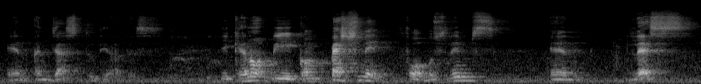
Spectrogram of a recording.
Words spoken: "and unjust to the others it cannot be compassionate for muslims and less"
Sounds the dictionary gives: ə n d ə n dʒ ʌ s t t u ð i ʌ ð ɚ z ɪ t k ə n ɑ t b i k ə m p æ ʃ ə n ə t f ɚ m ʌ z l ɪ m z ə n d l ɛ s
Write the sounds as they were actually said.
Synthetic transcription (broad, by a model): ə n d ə n dʒ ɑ s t t u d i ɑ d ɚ s ɪ t k ə n ɑ t b i k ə m p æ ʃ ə n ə t f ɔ m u s l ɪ m s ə n l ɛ s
